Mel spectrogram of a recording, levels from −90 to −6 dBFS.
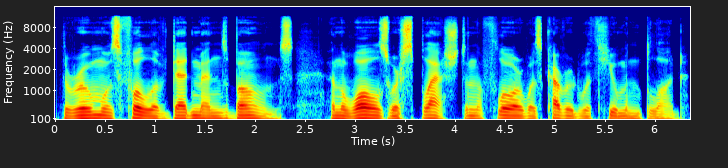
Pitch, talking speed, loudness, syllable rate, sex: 95 Hz, 200 wpm, -19 LUFS, 4.7 syllables/s, male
